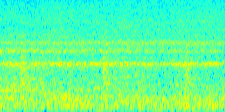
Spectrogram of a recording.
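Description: Taipei MRT metro train on an underground station platform: a steady rumble with a thin, steady high whine over it.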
